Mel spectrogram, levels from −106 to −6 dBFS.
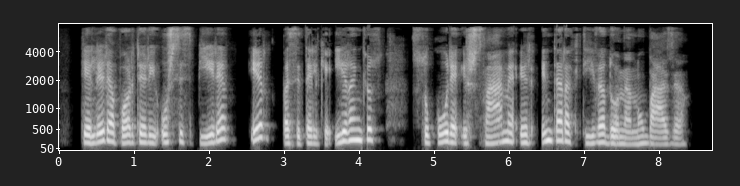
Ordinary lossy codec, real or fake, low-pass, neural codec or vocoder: AAC, 32 kbps; fake; 7.2 kHz; vocoder, 44.1 kHz, 128 mel bands, Pupu-Vocoder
